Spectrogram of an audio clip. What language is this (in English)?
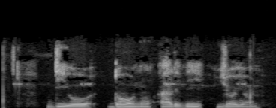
Esperanto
